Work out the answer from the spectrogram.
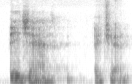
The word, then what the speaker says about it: Achane: They have a significantly negative EPA per play on runs, which is surprising given Achane, and I want to pronounce his name, but it's Achane, right? Achane.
